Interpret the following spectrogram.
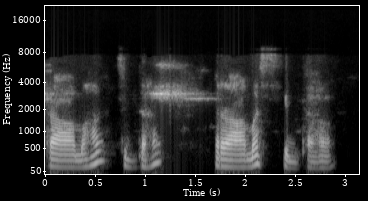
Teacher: So then Sa will come as Adesha in the place of Visarga. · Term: Visargasya Sa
